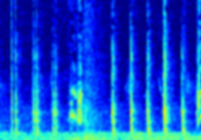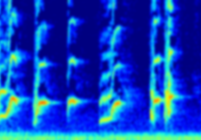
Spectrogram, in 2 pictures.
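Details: Caged Javan myna used as a master song: a series of dry clicks, then loud rising whistled upslurs repeated roughly every half second, over a steady low hum.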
